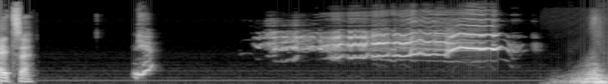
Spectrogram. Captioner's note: sobbing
